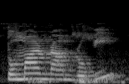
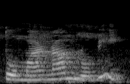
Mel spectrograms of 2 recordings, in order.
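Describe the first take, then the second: First: The voice falls at the end. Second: The voice rises at the end.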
